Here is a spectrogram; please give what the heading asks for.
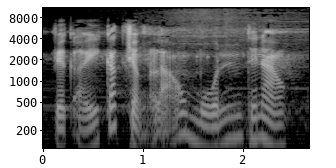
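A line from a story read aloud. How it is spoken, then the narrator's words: Careful, embarrassed. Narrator (Vietnamese): Tiêu Viêm vẻ mặt hơi xấu hổ, cười gượng mấy tiếng, đợi khi ổn định tâm tình mới cẩn thận nói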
